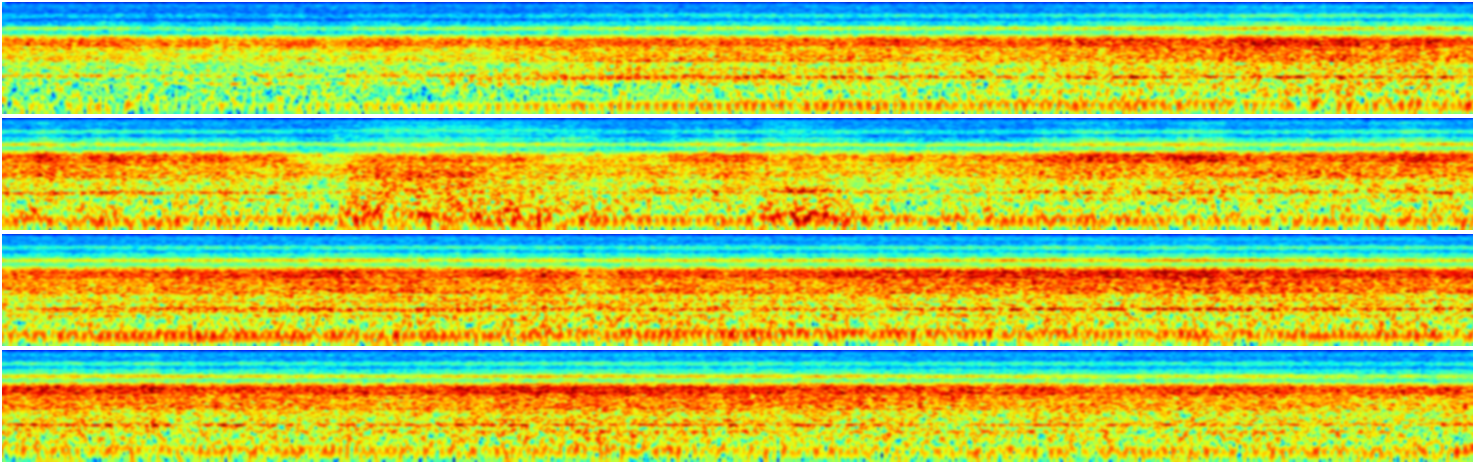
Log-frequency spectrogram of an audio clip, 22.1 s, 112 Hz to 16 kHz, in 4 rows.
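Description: Yamaha MT-07's parallel-twin engine breathing through an aftermarket Jeskap GP Carbon exhaust, running steadily at cruising speed in sixth gear.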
